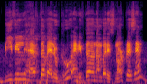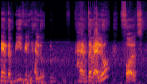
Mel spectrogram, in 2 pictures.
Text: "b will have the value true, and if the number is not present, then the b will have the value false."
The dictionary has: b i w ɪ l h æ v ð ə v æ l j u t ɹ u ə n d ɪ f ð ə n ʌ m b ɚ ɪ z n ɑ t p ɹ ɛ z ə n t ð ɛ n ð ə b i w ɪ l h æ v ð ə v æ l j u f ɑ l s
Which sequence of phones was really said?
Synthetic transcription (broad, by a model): b i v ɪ l h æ v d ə v æ l j u t ɹ u ə n d ɪ f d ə n ʌ m b ɚ ɪ z n ɑ t p ɹ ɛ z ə n t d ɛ n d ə b i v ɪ l h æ v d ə v æ l j u f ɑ l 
